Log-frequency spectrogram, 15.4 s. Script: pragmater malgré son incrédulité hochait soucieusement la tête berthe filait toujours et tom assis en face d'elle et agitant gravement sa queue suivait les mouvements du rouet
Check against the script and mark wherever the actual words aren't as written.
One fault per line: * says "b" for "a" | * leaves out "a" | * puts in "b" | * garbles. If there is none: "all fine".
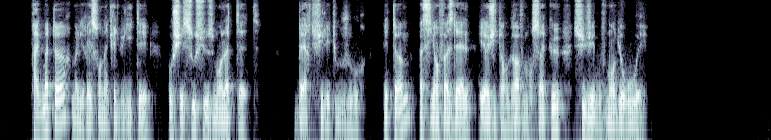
* leaves out "les"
